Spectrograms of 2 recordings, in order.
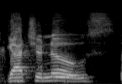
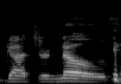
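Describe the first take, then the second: First: Slow, grand magician voice; drawn-out pompous showman. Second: Slow mocking pompous echo; drawn-out lordly imitation. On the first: Pretend. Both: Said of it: "Why you sound so pompous".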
